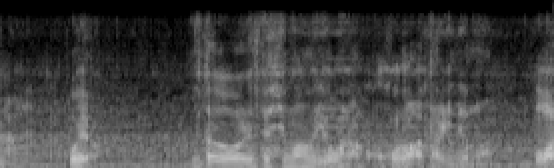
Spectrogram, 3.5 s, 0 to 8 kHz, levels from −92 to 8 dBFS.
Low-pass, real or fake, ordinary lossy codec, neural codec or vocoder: 7.2 kHz; fake; none; vocoder, 22.05 kHz, 80 mel bands, HiFi-GAN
